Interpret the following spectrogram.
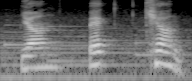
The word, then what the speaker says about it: Byun Baekhyun: Các bạn phải đọc là Byun Baekhyun. Các bạn phải nối chữ K lên thành là Byun Baekhyun, Kyun Baekhyun.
